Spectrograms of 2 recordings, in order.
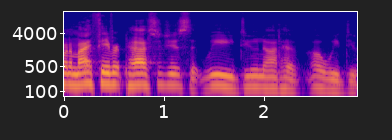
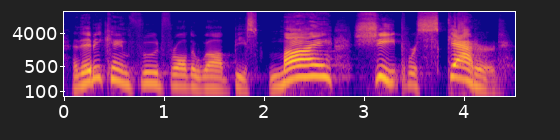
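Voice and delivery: forceful preaching read of a divine rebuke, building louder; scripture reading; 4 dB louder than usual. Acted. Preacher reading God's rebuke of false shepherds, forceful. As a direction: thunder the prophet's charge, slowing at the end.

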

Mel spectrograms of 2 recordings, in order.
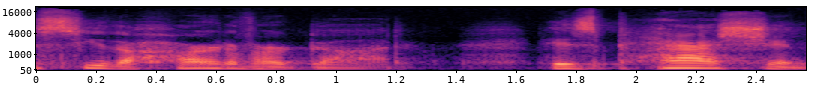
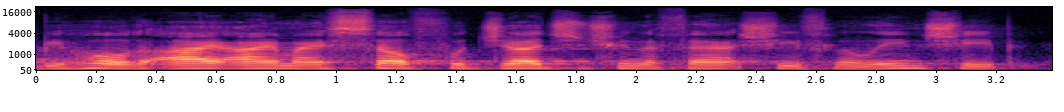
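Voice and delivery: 1 scripture reading; 4 semitones higher, 4 dB louder than usual. Acted.

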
